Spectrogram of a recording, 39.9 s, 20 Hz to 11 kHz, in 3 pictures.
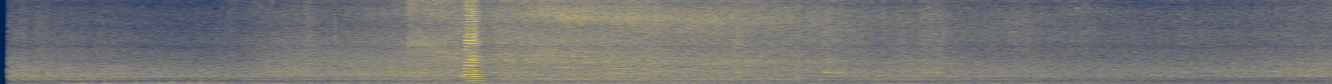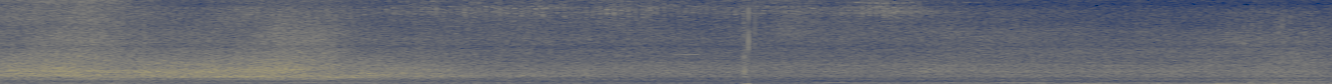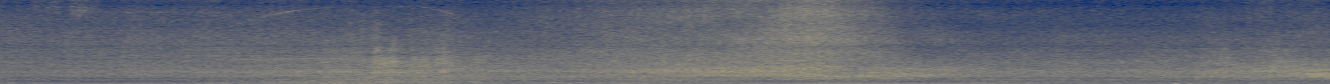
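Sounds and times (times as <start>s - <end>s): truck engine rumble: 0.5s - 13.6s
truck horn toot: 4.1s - 5.7s.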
